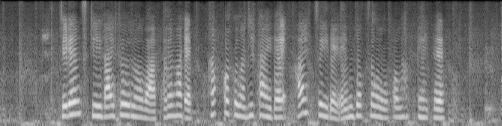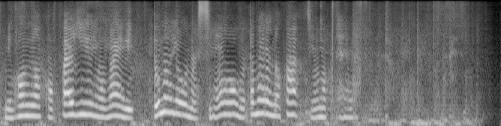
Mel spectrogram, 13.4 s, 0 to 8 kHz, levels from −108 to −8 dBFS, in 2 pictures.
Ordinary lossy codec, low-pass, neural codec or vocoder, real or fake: none; none; codec, 16 kHz, 1 kbps, FreqCodec, smaller model; fake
